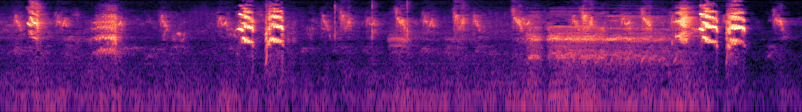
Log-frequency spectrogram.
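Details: A parrot singing in a string of short, harsh, scratchy notes and chattering bursts, with a sustained buzzy warble in the second half and louder paired squawks near the end.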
